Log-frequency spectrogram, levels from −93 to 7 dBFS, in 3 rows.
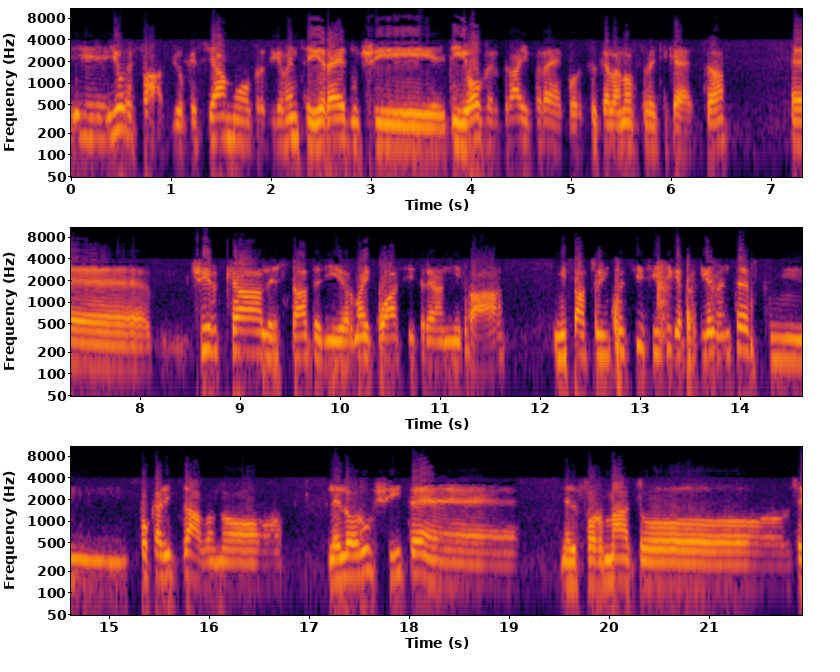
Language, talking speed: Italian, 110 wpm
